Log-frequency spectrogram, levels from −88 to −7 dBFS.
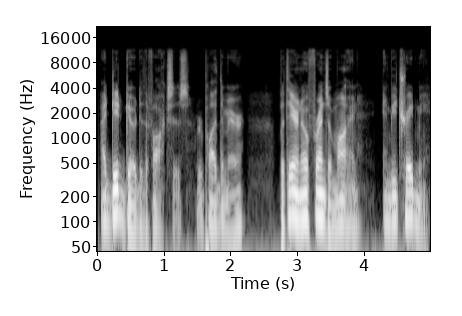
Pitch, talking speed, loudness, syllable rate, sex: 90 Hz, 230 wpm, -20 LUFS, 5.7 syllables/s, male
